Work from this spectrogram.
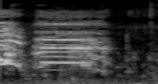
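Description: Mini bantam roosters and hens clucking and calling close by in a backyard flock, a single loud, harmonically rich rooster crow followed by a faint fade.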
